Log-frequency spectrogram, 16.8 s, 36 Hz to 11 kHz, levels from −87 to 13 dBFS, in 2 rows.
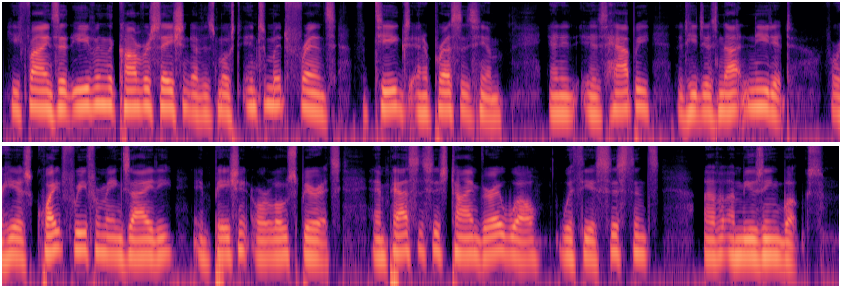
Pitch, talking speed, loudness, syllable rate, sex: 130 Hz, 170 wpm, -18 LUFS, 5.2 syllables/s, male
